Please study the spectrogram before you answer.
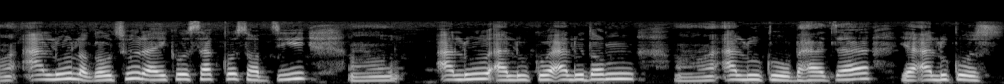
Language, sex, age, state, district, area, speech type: Nepali, female, 45-60, West Bengal, Darjeeling, rural, spontaneous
